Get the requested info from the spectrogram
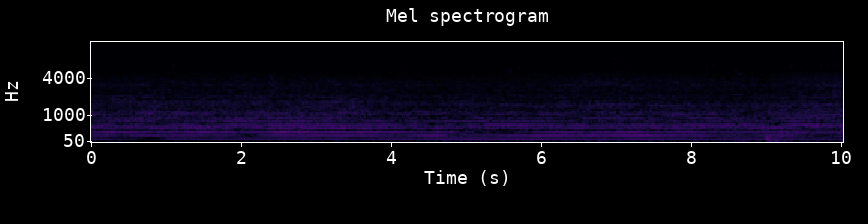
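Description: A faint, steady low hum with several evenly spaced overtones, unchanging in pitch.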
